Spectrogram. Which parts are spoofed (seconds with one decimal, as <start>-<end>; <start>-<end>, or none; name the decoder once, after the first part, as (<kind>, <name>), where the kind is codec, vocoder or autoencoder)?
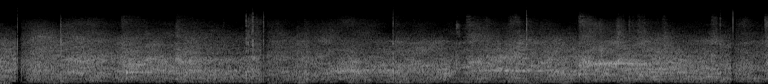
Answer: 0.0-2.0 (codec, DAC); 2.6-7.7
